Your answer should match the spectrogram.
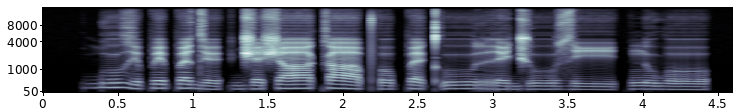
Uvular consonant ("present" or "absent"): absent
